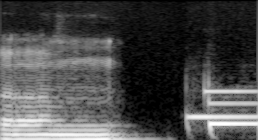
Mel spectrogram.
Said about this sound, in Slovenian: meni tukaj nekaj piska, pa ne vem, ali je to per men, ali je to per tep. Ne vem, kaj to skozi nekaj piska.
